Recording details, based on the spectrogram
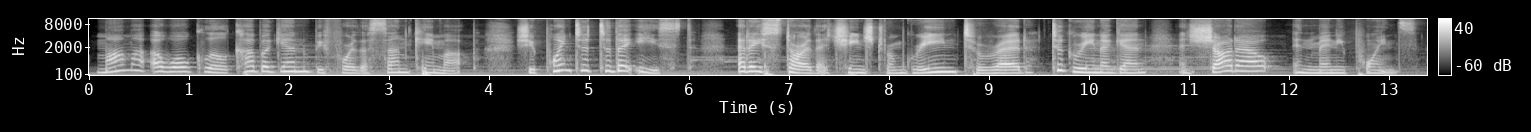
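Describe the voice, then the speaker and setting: Slow, gentle woman storyteller. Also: mid-range voice, lively intonation, faint music behind. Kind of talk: children's storybook read-aloud.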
